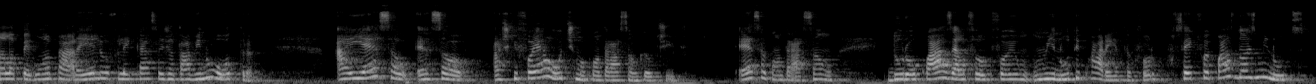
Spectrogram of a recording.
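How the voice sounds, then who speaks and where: Fairly high and a touch mellow, her voice moves briskly as she shares her birth story. The vlogger keeps it chatty and casual, reenacting the dialogue with many fillers.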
